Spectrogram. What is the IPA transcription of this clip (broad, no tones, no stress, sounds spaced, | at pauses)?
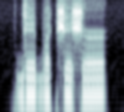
ɡ e b ɐ t͡ʃ e ʃ ə˞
